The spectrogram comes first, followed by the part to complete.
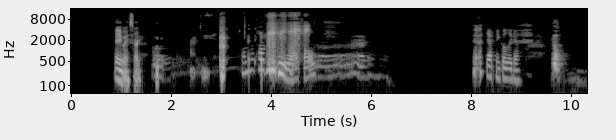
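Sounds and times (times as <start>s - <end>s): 
speech: 0.9s - 1.8s, 3.5s - 5.2s, 8.0s - 9.8s
female dog low rumbling grumble: 1.6s - 2.4s, 4.0s - 6.4s
female dog barking: 9.6s - 10.0s.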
